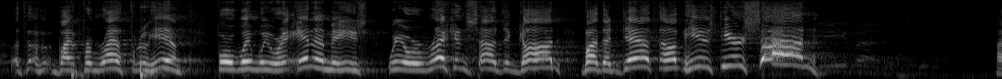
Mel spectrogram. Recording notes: at North Valley Baptist Church in Santa Clara, California, during the Sunday Morning service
